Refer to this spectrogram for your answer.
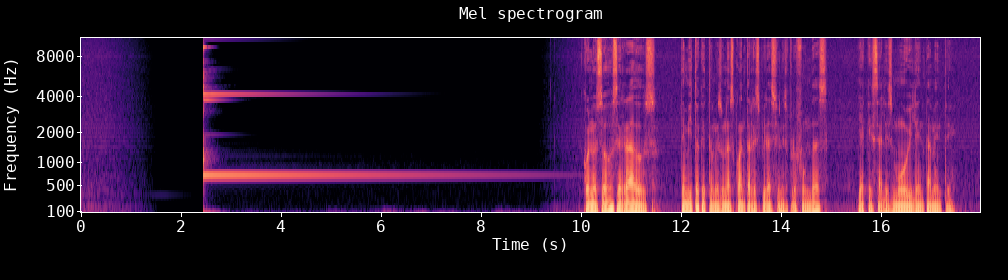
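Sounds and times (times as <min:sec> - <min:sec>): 
meditation bell ringing: 0:02.4 - 0:09.3
speech: 0:10.1 - 0:17.5.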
